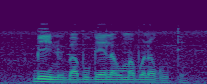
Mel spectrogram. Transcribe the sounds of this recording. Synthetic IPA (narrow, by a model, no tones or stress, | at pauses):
ɓenuɓaɓuk̬ɛlaumaɓɔnak̬uːd̥ʱɛ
